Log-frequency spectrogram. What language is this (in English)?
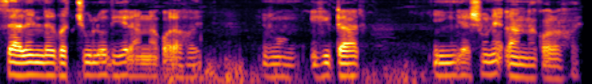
Bangla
